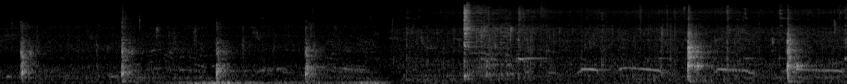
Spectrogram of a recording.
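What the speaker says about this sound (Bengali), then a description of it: "একটু সময় ধরে আস্তে আস্তে ভেজে নিলে পেঁয়াজগুলো খুব সুন্দর ভাজা হবে।" Sliced onions fry gently in a pan, a soft low sizzle broken by sharp scraping clicks of a spatula stirring roughly once a second, quiet and close.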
